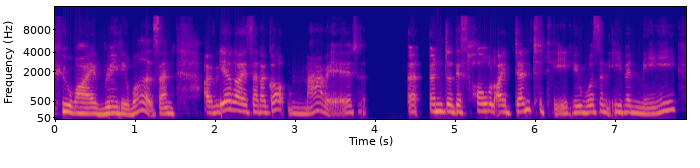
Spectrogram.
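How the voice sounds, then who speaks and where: With an English Midlands accent, a woman speaks in a fairly low voice with ordinary pitch variation. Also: moderate pace. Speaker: mother sharing her story. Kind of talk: interview testimony.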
